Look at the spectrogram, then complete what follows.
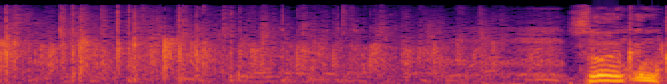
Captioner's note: applause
